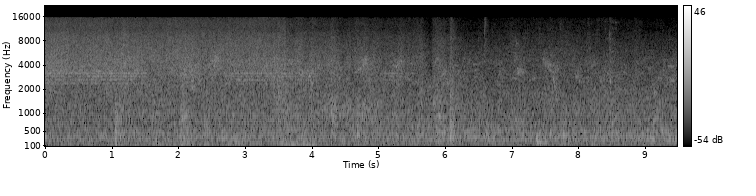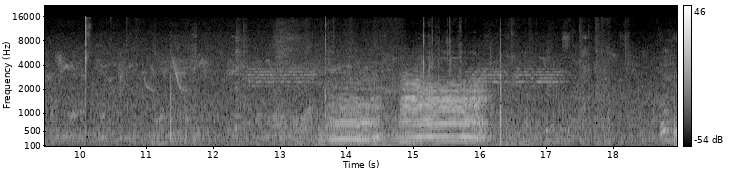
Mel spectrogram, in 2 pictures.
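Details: A healthy 13-month-old Friesian heifer calf at a farm in Pabna, Bangladesh, gives one drawn-out, harmonic-rich moo lasting about two seconds near the end, after a stretch of rural background noise with faint bird sounds and speech.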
